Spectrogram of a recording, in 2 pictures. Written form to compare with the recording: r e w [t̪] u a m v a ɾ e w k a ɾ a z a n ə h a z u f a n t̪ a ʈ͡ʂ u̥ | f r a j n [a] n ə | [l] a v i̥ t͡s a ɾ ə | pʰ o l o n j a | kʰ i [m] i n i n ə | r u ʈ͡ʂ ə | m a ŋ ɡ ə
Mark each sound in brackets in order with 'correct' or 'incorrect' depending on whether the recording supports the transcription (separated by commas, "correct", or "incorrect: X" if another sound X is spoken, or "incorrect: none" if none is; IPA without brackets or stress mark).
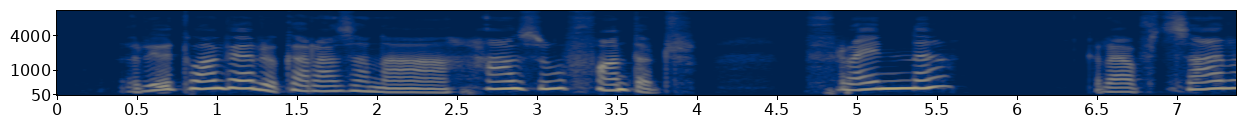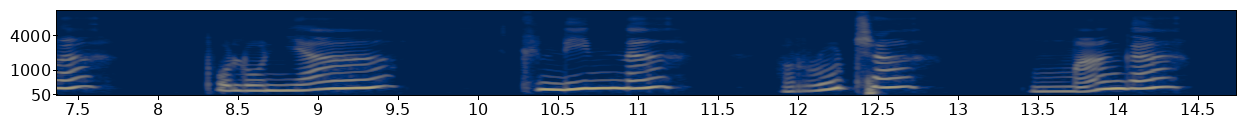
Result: correct, incorrect: i, incorrect: r, incorrect: n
